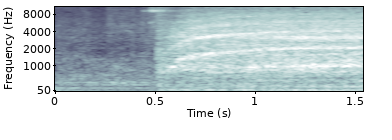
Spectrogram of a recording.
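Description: A food processor motor kicks on in a kitchen after a short quiet stretch, then runs as a loud, steady whirring whine with a high buzzing edge until the end.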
